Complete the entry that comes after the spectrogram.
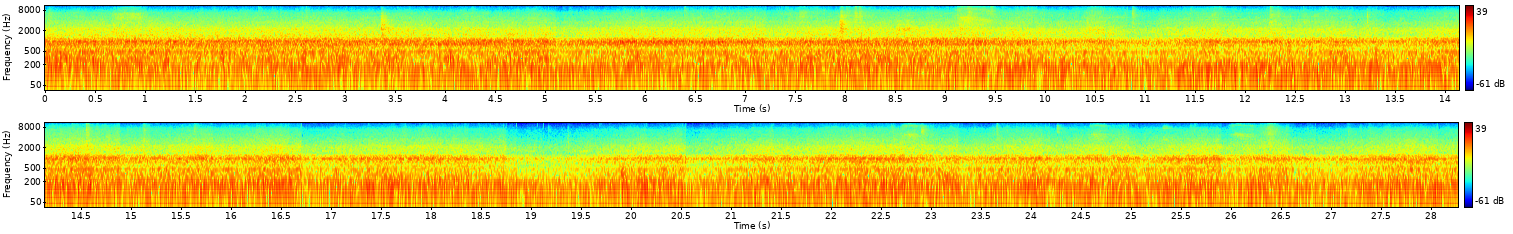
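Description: Inside a passenger train running at speed: a steady rumble of wheels on rails with a humming tone that is strongest in the first ten seconds or so, and a few faint clicks.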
